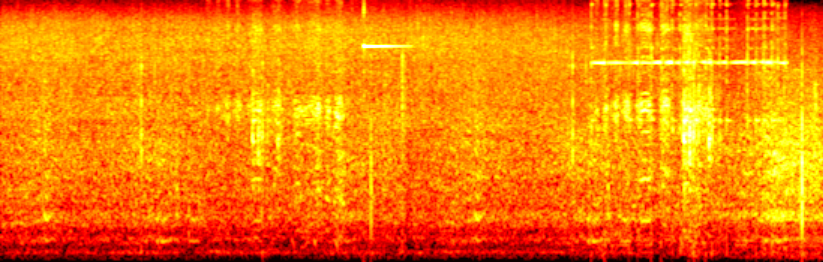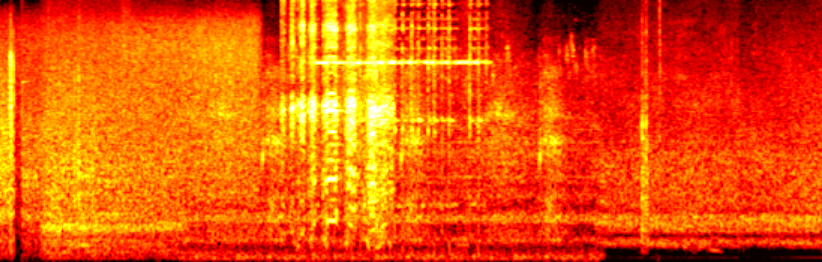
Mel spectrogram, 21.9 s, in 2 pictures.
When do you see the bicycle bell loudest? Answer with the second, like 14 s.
5 s.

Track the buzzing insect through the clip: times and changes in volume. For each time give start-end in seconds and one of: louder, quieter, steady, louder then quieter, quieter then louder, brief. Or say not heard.
0.0-21.8 louder then quieter.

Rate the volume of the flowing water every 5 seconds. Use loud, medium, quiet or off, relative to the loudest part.
loud, loud, loud, off, off.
